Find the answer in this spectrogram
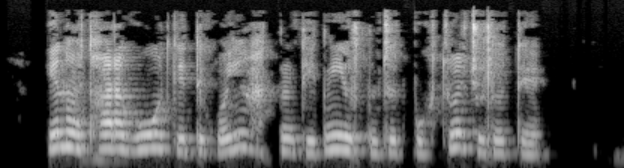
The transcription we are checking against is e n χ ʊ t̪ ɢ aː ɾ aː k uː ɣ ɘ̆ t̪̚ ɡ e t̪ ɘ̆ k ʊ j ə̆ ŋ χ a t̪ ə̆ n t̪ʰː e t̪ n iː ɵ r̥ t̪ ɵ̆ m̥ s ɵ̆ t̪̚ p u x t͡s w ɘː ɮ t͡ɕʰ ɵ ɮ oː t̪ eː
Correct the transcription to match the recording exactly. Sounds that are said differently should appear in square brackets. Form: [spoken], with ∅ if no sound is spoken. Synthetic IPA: e n χ ʊ t̪ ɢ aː ɾ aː [x] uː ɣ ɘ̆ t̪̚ ɡ e t̪ ɘ̆ k ʊ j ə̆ ŋ χ a t̪ ə̆ n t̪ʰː e t̪ n iː ɵ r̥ t̪ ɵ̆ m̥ [t͡s] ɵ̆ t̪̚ p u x t͡s w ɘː ɮ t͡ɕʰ ɵ ɮ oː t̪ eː

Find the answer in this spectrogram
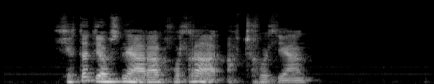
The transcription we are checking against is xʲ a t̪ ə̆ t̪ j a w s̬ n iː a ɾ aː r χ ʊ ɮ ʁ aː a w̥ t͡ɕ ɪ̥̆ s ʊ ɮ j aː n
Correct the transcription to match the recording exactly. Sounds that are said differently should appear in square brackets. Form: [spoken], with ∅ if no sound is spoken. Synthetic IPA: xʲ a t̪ ə̆ t̪ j a w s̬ n iː a ɾ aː r χ ʊ ɮ ʁ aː a w̥ t͡ɕ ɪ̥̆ [χ] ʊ ɮ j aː n

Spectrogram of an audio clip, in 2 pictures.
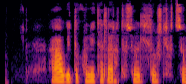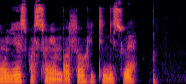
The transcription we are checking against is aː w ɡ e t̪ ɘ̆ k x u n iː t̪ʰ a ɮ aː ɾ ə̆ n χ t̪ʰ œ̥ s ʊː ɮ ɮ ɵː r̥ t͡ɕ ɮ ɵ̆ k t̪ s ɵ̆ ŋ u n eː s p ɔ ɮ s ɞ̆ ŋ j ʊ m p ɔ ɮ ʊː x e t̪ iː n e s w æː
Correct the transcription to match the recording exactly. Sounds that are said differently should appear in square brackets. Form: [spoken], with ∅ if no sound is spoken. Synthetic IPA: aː w ɡ e t̪ ɘ̆ k x u n iː t̪ʰ a ɮ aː ɾ ə̆ [∅] χ t̪ʰ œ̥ s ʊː ɮ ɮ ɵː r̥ t͡ɕ ɮ ɵ̆ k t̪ s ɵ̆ ŋ u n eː s p ɔ ɮ s ɞ̆ ŋ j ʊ m p ɔ ɮ ʊː x e t̪ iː n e s w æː

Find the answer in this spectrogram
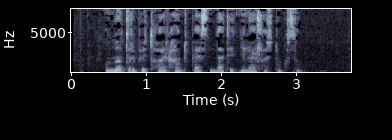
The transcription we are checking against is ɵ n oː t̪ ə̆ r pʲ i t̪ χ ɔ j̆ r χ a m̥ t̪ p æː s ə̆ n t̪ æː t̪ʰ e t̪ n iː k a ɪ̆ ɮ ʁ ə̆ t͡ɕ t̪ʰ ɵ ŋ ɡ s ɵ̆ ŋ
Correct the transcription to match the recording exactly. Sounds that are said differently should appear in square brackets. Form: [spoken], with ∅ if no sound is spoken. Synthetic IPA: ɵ n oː t̪ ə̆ r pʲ i t̪ χ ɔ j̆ r χ a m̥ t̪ p æː s ə̆ n t̪ [aː] t̪ʰ e t̪ n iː k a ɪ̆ ɮ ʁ ə̆ t͡ɕ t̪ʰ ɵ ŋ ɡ s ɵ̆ ŋ

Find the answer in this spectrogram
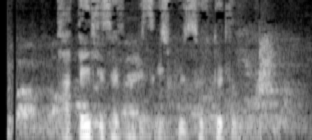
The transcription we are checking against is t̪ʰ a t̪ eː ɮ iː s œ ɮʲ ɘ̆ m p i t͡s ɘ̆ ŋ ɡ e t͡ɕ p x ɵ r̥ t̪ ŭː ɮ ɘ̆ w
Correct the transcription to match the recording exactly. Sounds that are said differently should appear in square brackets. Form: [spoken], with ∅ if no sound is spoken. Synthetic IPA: t̪ʰ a t̪ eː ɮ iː s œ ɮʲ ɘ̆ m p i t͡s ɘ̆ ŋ ɡ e t͡ɕ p [s] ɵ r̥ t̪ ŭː ɮ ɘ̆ w

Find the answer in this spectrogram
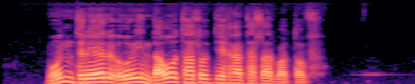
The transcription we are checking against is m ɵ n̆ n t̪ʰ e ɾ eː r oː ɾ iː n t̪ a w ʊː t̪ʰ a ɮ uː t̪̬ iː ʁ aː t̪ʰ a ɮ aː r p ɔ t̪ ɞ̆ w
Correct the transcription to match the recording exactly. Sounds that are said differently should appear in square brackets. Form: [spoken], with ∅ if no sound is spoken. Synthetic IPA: m ɵ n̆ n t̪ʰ e ɾ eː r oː ɾ iː n t̪ a w ʊː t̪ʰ a ɮ [ʊː] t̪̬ iː [χ] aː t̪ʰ a ɮ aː r p ɔ t̪ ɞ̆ w

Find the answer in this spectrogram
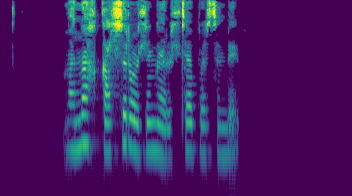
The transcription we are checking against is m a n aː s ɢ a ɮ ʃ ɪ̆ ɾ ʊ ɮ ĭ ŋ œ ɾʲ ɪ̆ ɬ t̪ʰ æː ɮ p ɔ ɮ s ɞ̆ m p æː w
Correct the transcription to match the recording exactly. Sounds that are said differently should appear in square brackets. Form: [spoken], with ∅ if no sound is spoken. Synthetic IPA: m a n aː [χ] ɢ a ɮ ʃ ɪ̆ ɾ ʊ ɮ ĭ ŋ œ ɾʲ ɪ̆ ɬ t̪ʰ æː [∅] p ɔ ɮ s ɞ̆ m p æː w

